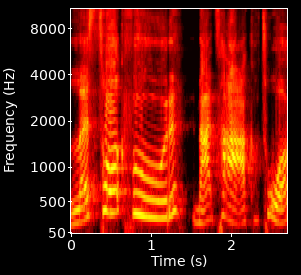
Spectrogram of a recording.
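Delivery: slight put-on New York accent. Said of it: "I gotta put my little New York accent on it".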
